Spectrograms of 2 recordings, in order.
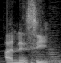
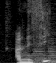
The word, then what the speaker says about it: Annecy: Se pronuncia Annecy. – Y yo sabía. yo te dije. – ¿Annecy? – Annecy, te lo dije, sí.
